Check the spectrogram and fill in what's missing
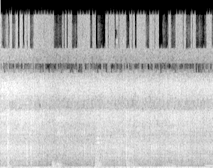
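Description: Garlic greens fry in a hot pan with sesame seeds, a steady loud sizzle broken by a few scraping stirs, with no voices.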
